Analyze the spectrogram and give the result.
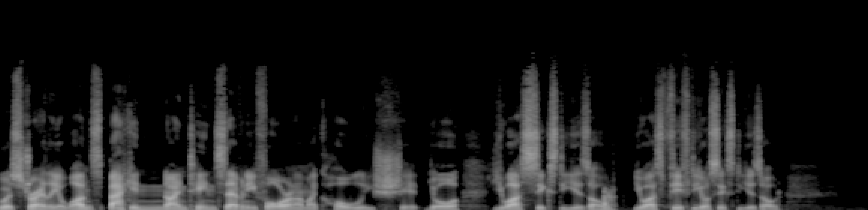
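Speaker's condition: No condition

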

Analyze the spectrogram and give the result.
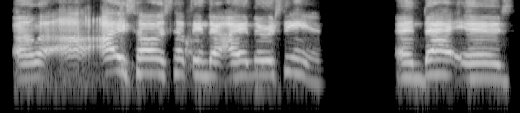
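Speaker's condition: Cerebral palsy; mind thinks faster than can talk

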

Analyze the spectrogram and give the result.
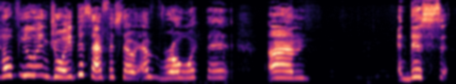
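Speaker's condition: Cerebral palsy; neurological, caused by a stroke in the womb, onset before birth

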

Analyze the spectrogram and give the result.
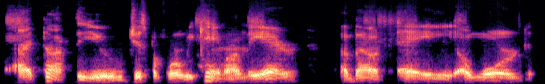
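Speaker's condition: Cerebral palsy, mild

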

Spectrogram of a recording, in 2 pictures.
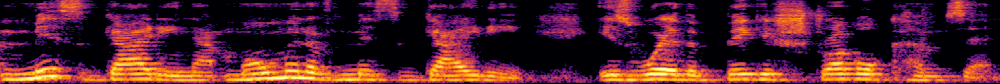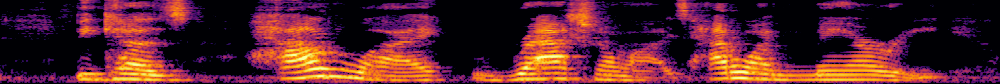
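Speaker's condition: No condition

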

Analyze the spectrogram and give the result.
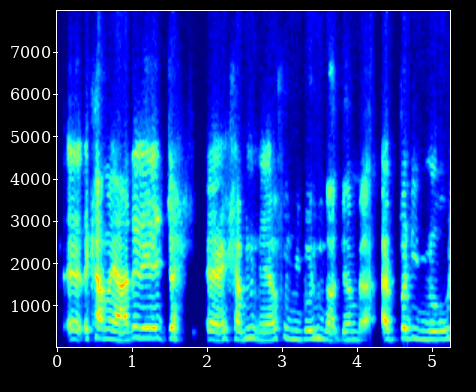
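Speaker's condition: Cerebral palsy; speech impairment

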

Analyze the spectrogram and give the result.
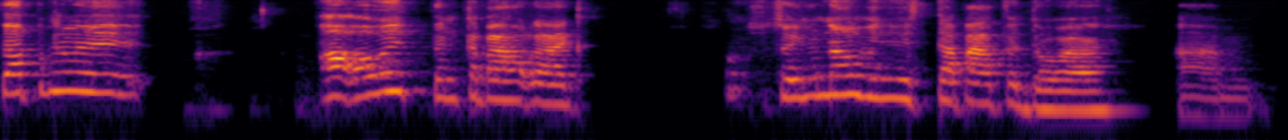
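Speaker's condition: Deaf or hard of hearing; family not fluent in signing

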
